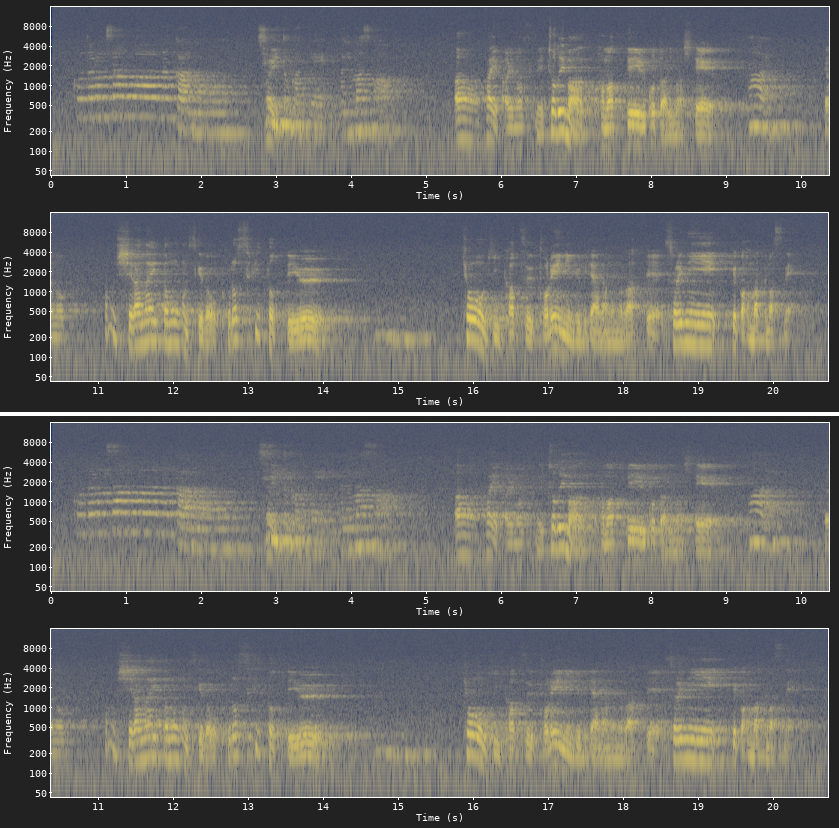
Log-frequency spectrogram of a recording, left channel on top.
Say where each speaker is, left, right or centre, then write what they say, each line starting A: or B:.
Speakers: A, on the left; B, on the left.
A: 孝太郎さんは、なんかあの、趣味とかってありますか
B: はい。ああ、はい、ありますね。ちょうど今、ハマっていることありまして、
A: はい。
B: あの、多分知らないと思うんですけど、クロスフィットっていう、
A: うん
B: 競技かつトレーニングみたいなものがあって、それに結構ハマってますね。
